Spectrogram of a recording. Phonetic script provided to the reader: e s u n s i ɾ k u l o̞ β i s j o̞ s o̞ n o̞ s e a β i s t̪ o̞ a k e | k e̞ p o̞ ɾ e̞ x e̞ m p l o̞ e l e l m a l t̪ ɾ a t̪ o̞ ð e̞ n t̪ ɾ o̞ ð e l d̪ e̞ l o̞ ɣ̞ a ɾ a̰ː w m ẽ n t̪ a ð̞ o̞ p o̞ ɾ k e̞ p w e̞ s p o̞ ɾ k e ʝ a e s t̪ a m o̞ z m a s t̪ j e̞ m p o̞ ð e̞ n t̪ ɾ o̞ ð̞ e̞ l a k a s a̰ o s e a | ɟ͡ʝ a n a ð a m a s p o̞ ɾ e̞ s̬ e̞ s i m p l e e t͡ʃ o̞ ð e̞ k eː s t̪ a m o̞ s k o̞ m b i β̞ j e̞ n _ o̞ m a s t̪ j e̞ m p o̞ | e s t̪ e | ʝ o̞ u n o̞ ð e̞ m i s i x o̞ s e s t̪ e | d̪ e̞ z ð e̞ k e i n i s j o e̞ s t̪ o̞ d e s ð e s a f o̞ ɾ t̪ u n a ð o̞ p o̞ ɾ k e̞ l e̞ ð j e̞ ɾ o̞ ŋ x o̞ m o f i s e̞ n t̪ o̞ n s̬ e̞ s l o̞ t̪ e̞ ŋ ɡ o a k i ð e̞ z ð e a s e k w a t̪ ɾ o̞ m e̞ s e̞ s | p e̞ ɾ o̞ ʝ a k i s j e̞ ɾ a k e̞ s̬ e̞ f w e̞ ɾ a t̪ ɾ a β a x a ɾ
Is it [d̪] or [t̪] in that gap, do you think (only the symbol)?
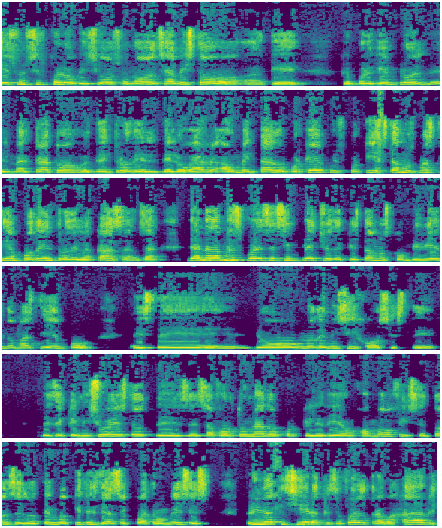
d̪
